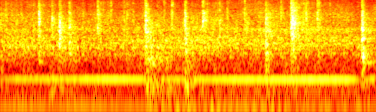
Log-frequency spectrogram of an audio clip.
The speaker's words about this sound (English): Today, he's crushing a steel car skeleton and flattening it like a pancake.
